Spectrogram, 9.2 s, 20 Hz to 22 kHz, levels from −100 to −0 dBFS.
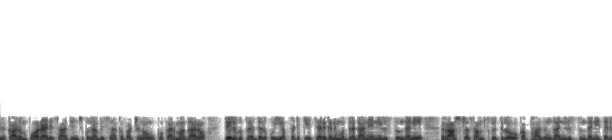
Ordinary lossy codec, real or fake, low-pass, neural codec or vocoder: none; real; 3.6 kHz; none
